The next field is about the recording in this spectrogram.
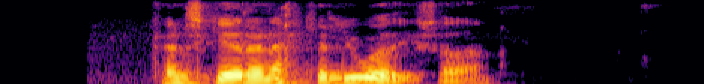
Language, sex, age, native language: Icelandic, male, 50-59, Icelandic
